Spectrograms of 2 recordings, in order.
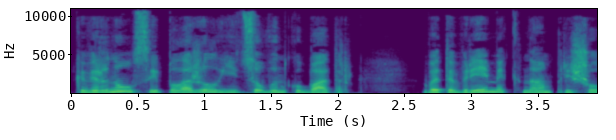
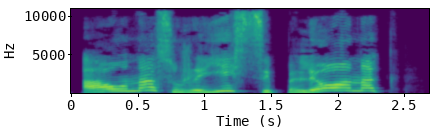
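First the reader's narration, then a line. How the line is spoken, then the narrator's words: Shouting. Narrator (Russian): закричал Мишка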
